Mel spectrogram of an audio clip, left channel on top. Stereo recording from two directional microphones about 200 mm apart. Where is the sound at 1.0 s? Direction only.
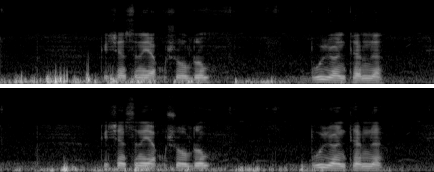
20° left (ahead or behind).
